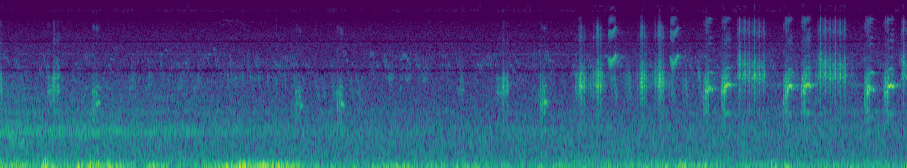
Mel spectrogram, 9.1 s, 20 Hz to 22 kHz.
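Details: Male Great reed warbler singing territorial song from a favourite song-post, Heijo Palace site, Nara City, Japan, 14 May 2013: harsh grating chatters in quick bursts growing busier, over wind noise and a passing train.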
